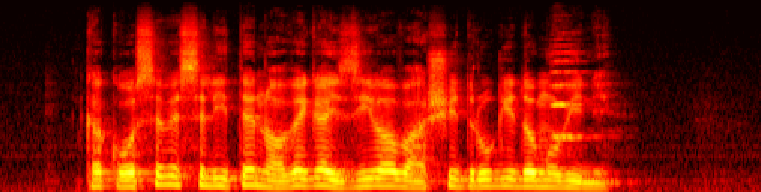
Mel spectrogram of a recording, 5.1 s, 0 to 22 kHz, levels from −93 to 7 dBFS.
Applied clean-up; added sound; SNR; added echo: none; Bowed string instrument; 11 dB; none.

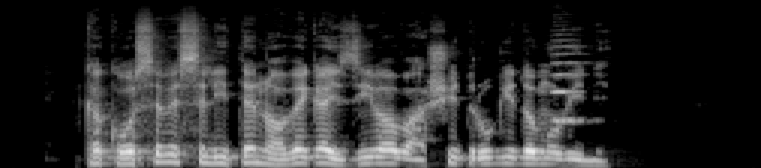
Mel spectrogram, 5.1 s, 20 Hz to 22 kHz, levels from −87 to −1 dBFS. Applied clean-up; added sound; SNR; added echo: classical method spectral subtraction.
